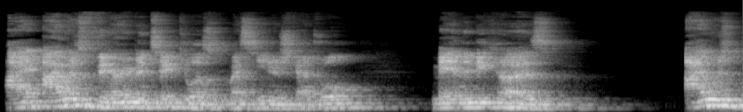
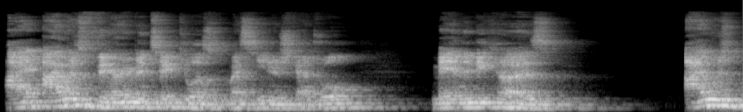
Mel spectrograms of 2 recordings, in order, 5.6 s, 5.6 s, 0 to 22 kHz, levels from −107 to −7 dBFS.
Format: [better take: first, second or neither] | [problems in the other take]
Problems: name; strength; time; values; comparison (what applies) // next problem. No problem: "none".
neither | off-mic speech; far; the same in both // room echo; noticeable; dies away in 0.5 s; the same in both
